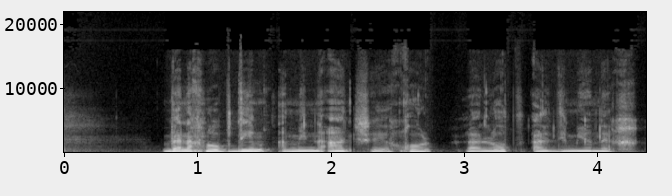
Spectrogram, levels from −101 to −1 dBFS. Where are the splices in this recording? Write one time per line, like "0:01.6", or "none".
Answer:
0:01.6
0:02.2

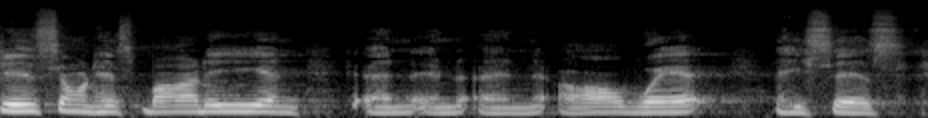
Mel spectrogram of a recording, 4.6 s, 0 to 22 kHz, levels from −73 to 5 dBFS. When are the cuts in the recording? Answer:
none

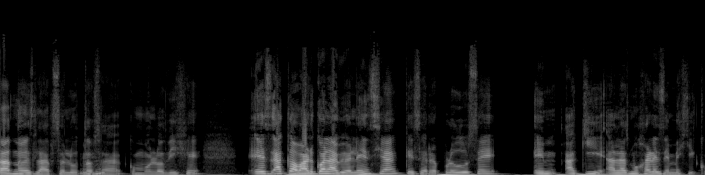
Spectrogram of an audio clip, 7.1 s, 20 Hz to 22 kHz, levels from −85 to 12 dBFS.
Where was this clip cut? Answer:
none

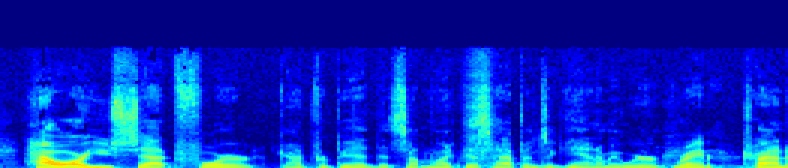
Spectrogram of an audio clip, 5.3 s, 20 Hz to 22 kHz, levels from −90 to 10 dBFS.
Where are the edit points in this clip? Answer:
0:01.8

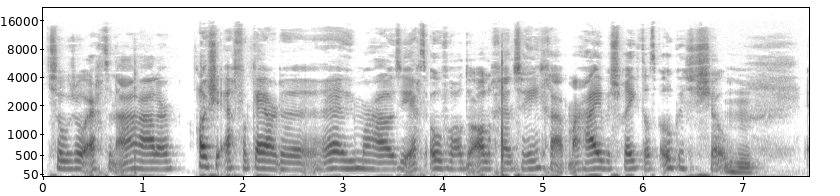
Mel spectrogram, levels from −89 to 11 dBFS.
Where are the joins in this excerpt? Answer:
0:01.4

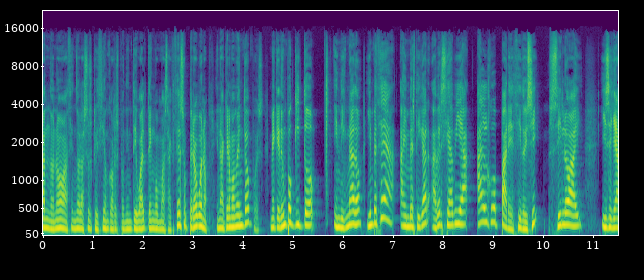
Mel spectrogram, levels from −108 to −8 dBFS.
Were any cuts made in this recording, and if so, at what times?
0:03.4
0:04.5
0:06.4

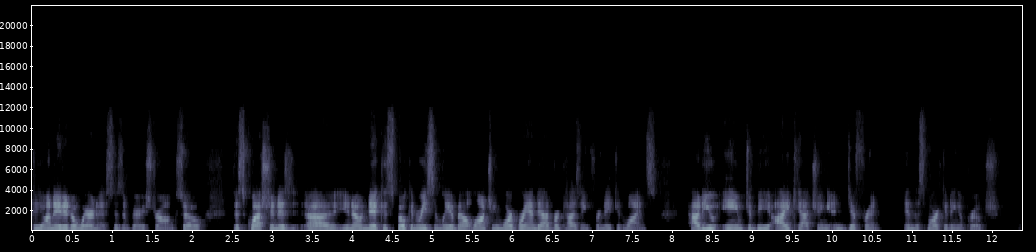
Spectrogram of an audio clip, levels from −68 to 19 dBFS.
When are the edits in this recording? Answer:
none

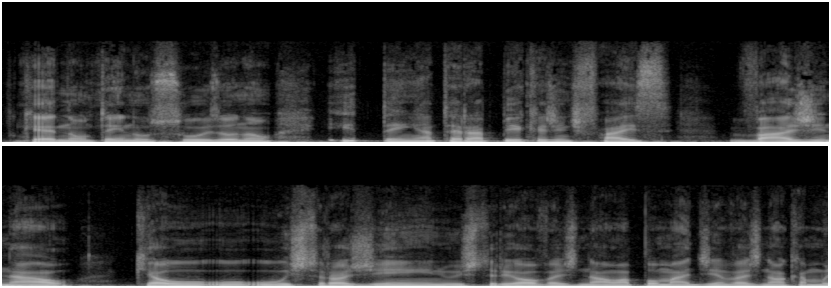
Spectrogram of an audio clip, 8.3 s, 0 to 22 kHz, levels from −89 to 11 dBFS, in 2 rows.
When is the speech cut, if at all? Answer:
none

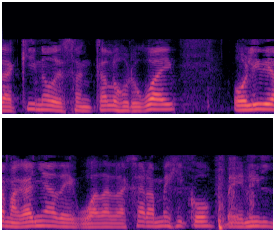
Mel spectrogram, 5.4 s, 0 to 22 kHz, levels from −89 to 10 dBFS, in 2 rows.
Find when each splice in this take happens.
none

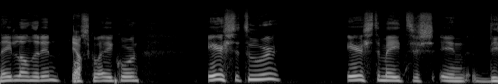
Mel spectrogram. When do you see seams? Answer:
none

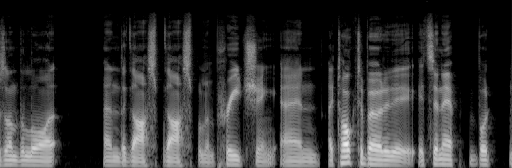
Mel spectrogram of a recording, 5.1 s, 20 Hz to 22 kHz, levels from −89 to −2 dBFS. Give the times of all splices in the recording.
0:01.6
0:03.2

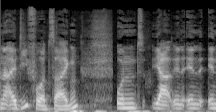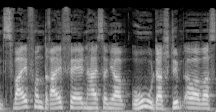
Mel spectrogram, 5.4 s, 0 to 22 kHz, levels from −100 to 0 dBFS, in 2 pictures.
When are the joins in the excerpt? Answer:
0:01.4

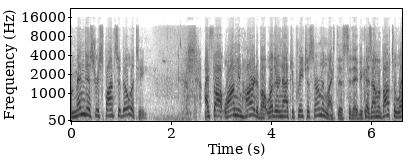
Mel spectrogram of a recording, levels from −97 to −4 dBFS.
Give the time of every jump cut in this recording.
none

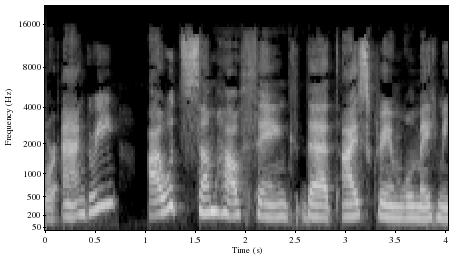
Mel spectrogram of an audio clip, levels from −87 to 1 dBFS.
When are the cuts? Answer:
0:02.9

